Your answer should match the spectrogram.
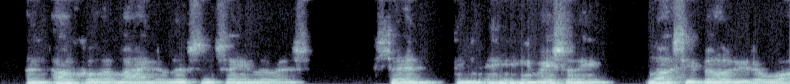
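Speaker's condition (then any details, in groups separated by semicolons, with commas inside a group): ALS; fatal progressive disease, diagnosed months ago, hiking a year ago, expected to worsen; walking harder, brace on foot, balance slightly off, wife Donna as caregiver for some tasks; voice changed since onset, now a different voice, no spontaneous crying fits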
